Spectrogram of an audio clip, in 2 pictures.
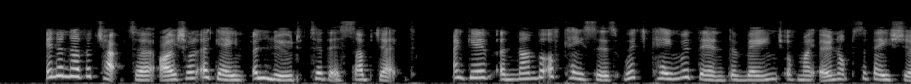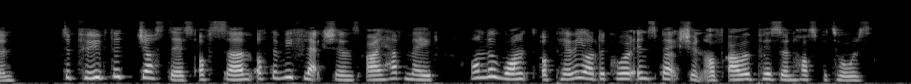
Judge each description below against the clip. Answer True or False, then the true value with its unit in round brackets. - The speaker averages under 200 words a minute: True (155 wpm)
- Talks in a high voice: True (245 Hz)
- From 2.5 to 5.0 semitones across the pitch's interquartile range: False (5.4 semitones)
